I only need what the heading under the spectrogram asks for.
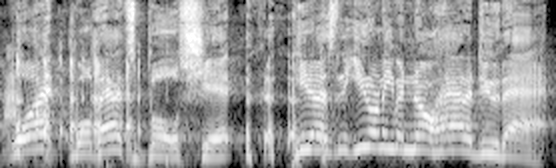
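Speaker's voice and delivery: high-pitched mock maternal outrage; outraged mother. Mother refusing to believe her son, outraged. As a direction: protest like an indignant mum, voice way up. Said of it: "And she'll be like".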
